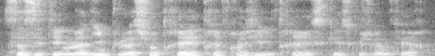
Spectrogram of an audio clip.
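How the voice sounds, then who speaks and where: A man's voice: mid-range voice, level tone, fast talker, a bit bright. A man giving casual let's-play commentary, thinking aloud and chatting informally to his viewers. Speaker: gamer hosting a horror game video. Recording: roomy echo, faint background noise.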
